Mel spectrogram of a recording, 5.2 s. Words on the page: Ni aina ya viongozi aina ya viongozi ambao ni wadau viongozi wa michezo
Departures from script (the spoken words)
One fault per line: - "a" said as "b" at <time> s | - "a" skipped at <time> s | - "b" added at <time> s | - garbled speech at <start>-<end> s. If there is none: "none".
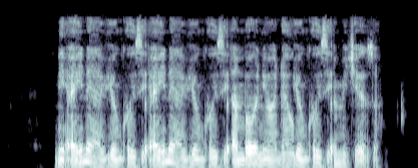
none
